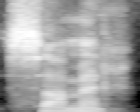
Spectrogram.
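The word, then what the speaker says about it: סמך: And then we have Samech. That's like the English letter S as in sin.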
